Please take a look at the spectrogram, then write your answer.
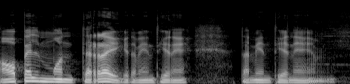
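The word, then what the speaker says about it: Monterey: llegó también MacOS Monterrey, que aunque se escribe em, con una R, se pronuncia como si tuviera dos, MacOS Monterrey,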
